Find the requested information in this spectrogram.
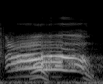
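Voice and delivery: surprised shout. Real, not acted. Surprised yell at a hit.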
